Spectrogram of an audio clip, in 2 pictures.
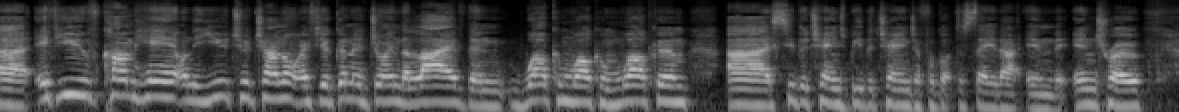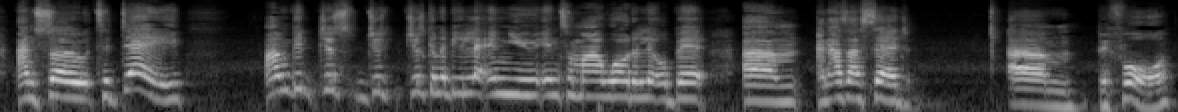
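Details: Residual mild stuttering in a young man whose stutter began in his early teens and worsened with blocks and unusual noises, now much improved; word repetitions remain.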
